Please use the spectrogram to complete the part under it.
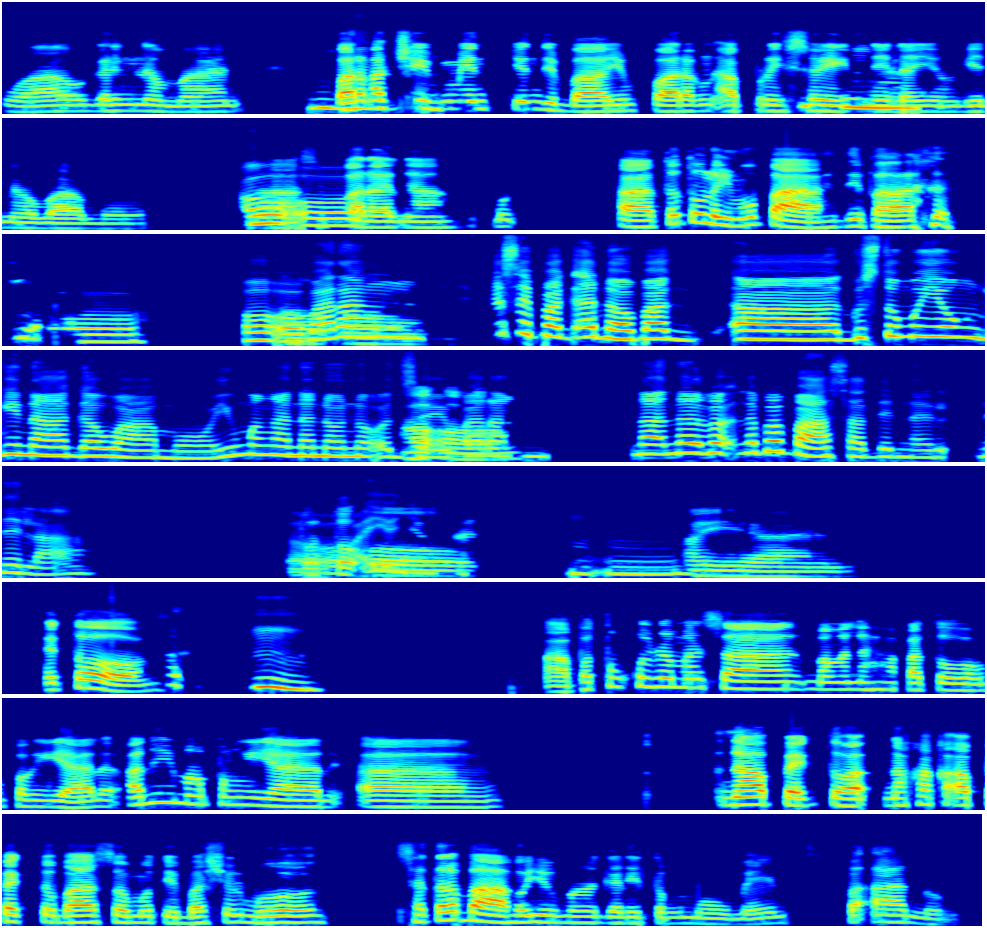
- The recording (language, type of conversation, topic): Filipino, unstructured, Ano ang pinaka-nakakatuwang karanasan mo sa trabaho?
- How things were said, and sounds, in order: tapping; chuckle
